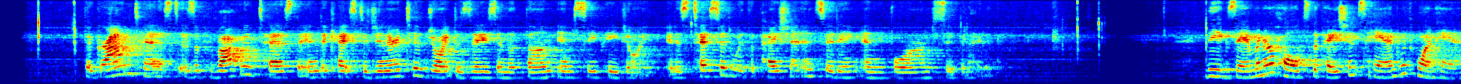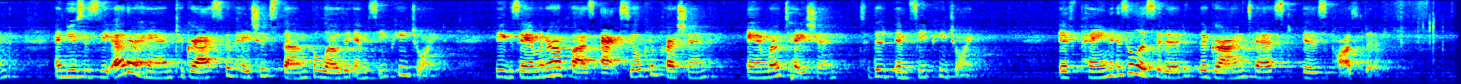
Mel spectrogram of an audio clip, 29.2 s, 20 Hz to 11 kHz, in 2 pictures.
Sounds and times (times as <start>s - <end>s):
Speech: 0.8s - 10.0s, 12.1s - 24.5s, 25.2s - 28.6s.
